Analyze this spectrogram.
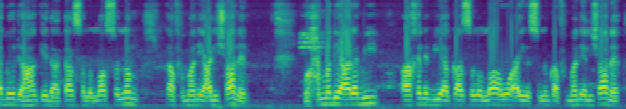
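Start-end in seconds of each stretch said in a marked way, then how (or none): none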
